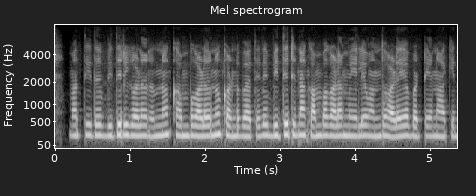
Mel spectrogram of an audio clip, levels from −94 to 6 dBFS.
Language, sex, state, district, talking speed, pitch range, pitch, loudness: Kannada, female, Karnataka, Koppal, 145 wpm, 200-215 Hz, 210 Hz, -15 LUFS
